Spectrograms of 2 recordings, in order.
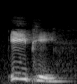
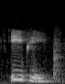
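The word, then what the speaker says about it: Ypi: How do you pronounce the surname EP? EP. EP.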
